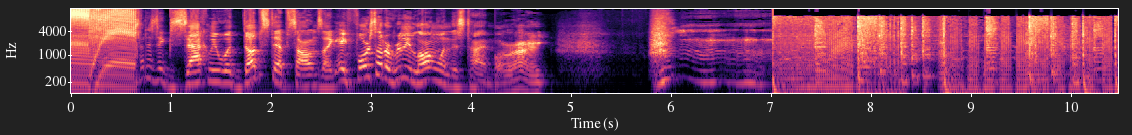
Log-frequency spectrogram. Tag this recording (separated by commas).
Music, Speech, inside a small room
